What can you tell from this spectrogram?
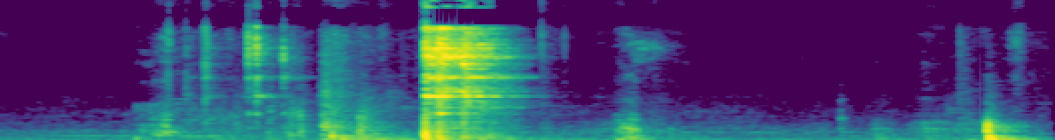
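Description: Adjustable steel wrench clinking and clanking against the shear's iron pivot bolt and nut as the nut is worked. A run of metallic knocks comes about a second in, the loudest clank rings out about two seconds in, and a single sharp click falls near the end.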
